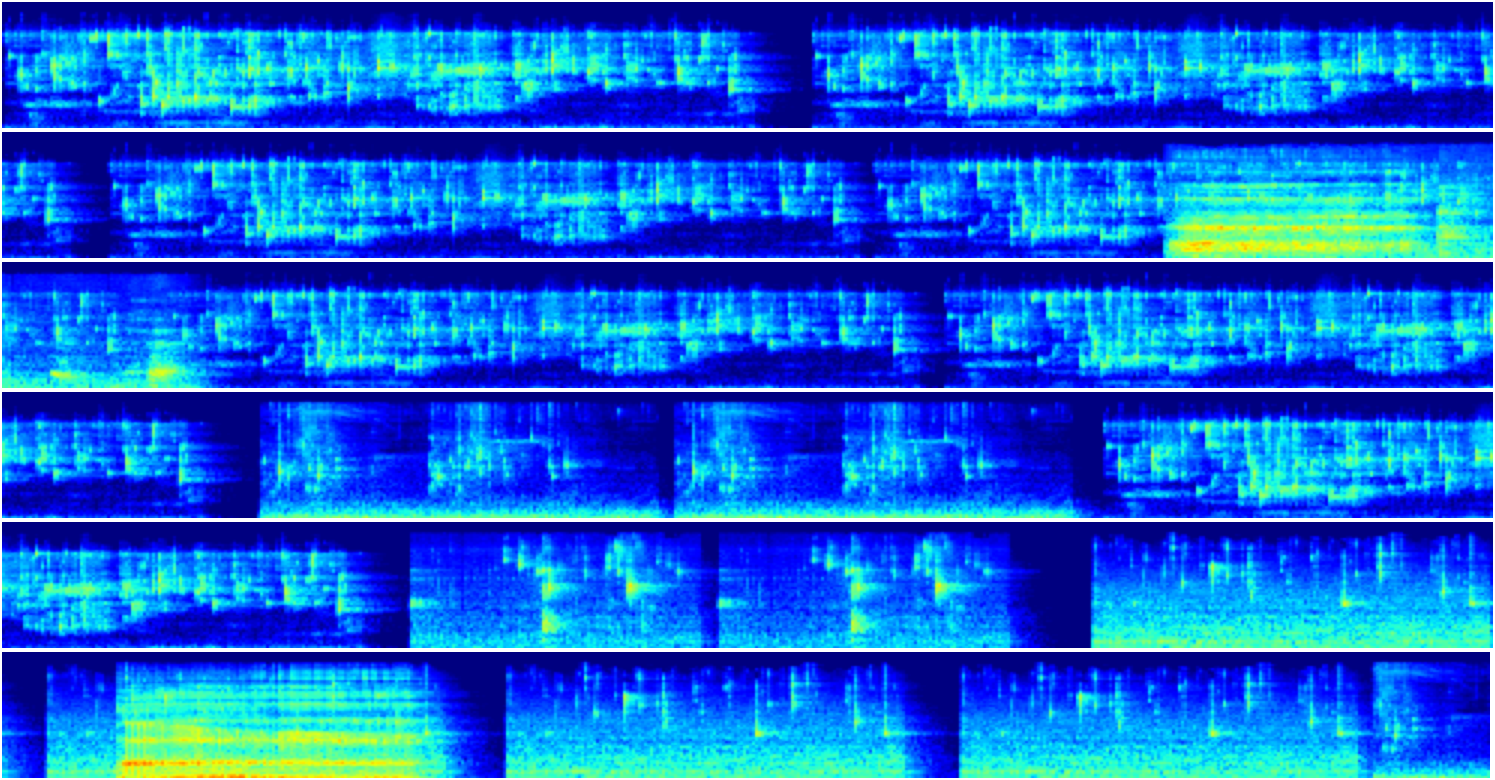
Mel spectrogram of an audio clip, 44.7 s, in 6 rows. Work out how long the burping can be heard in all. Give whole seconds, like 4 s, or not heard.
4 s.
